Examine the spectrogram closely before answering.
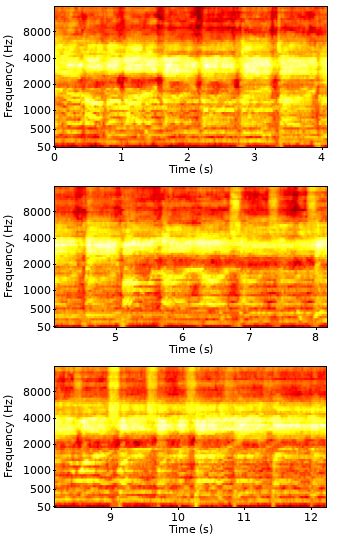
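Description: A naat, a devotional poem in praise of the Prophet Muhammad, sung by a man in long, wavering melodic lines.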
